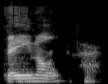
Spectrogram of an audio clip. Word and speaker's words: banal: It's pronounced banal.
